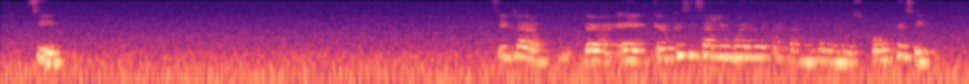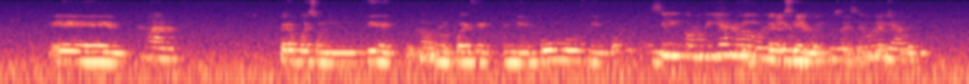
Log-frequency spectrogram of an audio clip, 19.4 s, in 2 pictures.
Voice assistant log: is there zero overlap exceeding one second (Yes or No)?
No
